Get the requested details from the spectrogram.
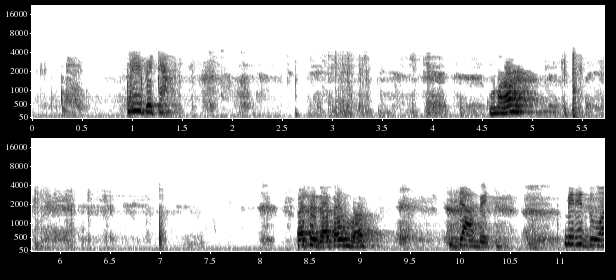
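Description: A woman answers emotionally close by.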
